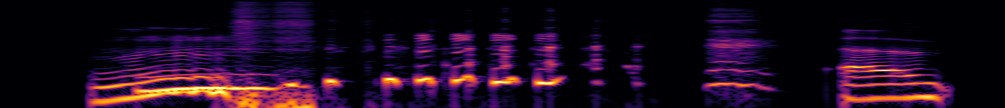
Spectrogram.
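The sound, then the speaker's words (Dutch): People mimic a cow's moo, saying hello in cow language together, with long, low, drawn-out vocal groans, followed by a choppy run of short voiced bursts and two more sustained moo-like calls. “kan je hallo zeggen in koeientaal?”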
